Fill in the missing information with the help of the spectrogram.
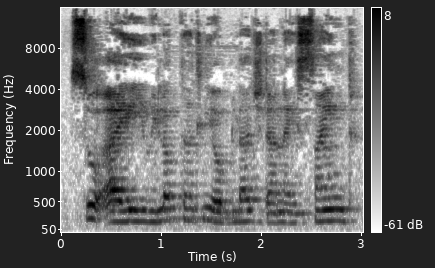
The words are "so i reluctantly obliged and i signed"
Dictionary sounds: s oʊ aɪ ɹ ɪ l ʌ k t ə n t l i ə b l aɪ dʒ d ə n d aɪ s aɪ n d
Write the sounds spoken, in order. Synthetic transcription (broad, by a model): s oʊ aɪ ɹ ɪ l ʌ k t ə n t l i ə b l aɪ dʒ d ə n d aɪ s aɪ n d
